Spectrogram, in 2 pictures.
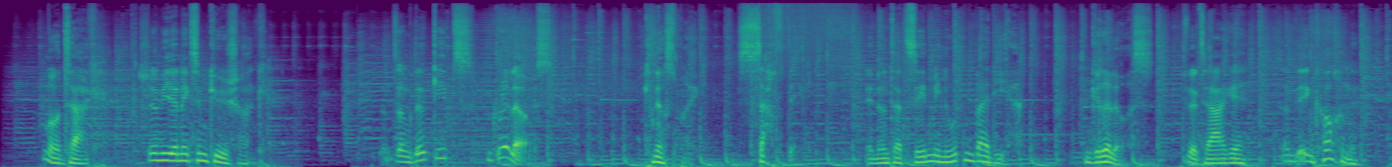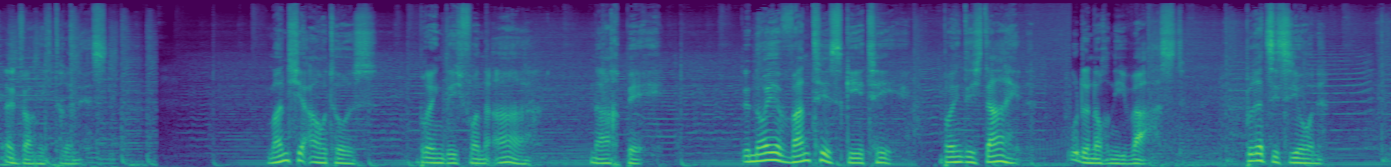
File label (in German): Werbe GER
